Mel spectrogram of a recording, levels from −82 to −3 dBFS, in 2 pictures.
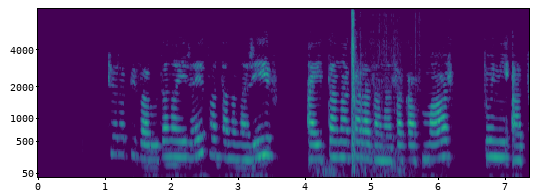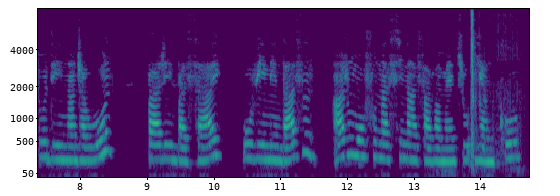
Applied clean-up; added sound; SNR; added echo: classical method WPE with log-MMSE.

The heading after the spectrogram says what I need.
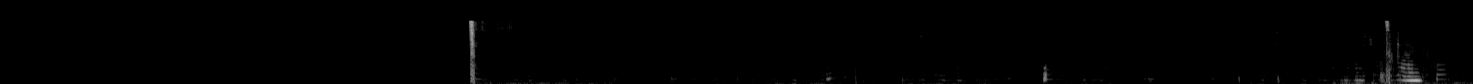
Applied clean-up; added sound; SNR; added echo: neural mask model DeepFilterNet 3.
